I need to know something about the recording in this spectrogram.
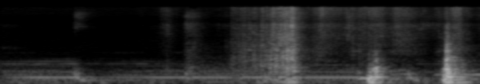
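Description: A stack of paper index cards being shuffled by hand: a papery rush about halfway through, then a sharp knock near the end. Soft background music with a held tone plays under it.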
